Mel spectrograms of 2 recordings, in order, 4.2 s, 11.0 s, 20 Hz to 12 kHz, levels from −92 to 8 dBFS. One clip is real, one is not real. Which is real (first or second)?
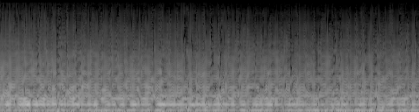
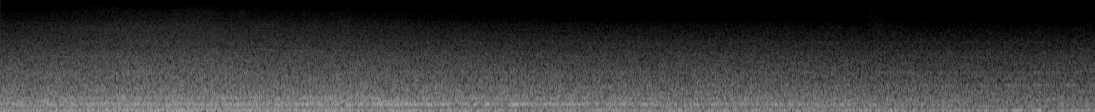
second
